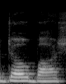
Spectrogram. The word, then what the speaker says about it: doberge: And this is also called a dobosh, even though it's written as doberge.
